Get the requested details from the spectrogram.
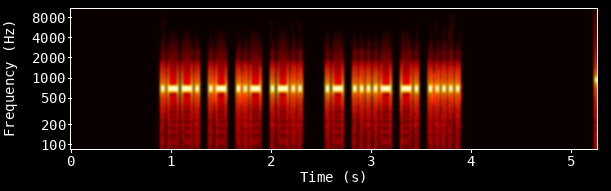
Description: Morse code, heard as a keyed tone, about 34 wpm, 700 Hz. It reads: PAUL A4N5
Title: CWT Exchange 35wpm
